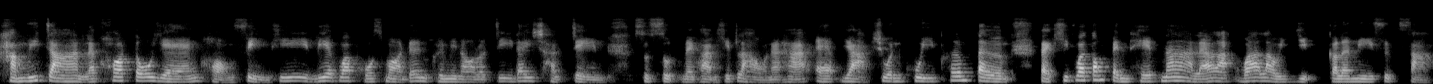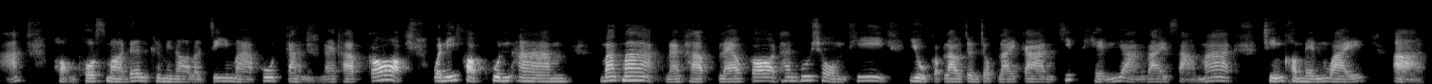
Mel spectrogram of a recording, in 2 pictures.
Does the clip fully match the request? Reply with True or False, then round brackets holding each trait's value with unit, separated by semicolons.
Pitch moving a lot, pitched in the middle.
False (4.2 semitones; 145 Hz)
